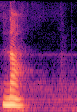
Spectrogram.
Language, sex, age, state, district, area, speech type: Gujarati, female, 18-30, Gujarat, Anand, urban, read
